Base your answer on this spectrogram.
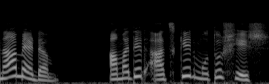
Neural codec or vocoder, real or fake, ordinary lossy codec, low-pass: none; real; none; 7.2 kHz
